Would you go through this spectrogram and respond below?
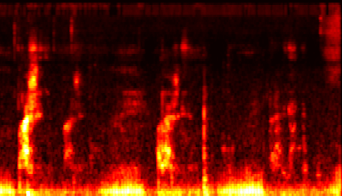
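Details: Canadian Sphynx cat getting cozy and warm, purring steadily with the rumble swelling on each breath, overlaid by soft whispered speech and faint rustles.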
